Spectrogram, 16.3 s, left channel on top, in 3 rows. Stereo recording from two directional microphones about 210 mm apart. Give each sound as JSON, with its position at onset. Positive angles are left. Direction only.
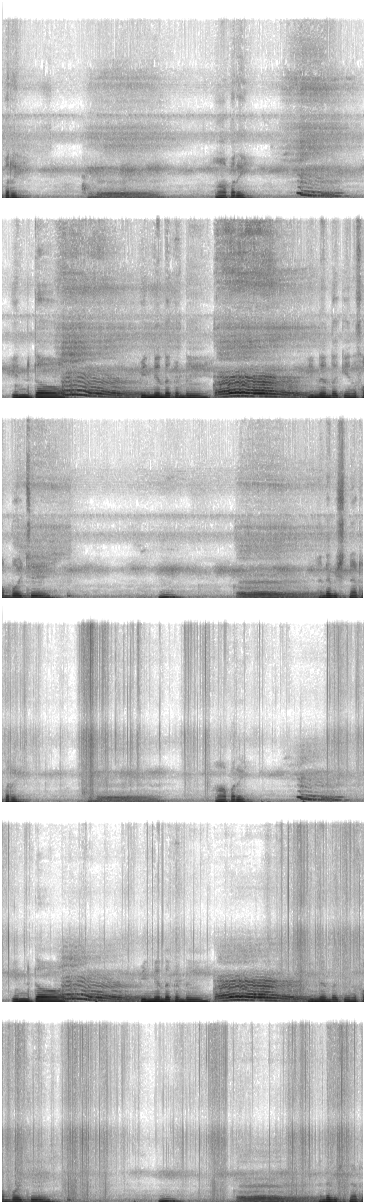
{"t": 0.0, "sound": "speech", "side_deg": 5}
{"t": 3.2, "sound": "a woman's voice", "side_deg": 5}
{"t": 4.4, "sound": "dog", "side_deg": 15}
{"t": 5.5, "sound": "a woman's voice", "side_deg": 5}
{"t": 6.3, "sound": "dog", "side_deg": 15}
{"t": 7.5, "sound": "a woman's voice", "side_deg": 5}
{"t": 8.6, "sound": "dog", "side_deg": 15}
{"t": 14.3, "sound": "a sound", "side_deg": 15}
